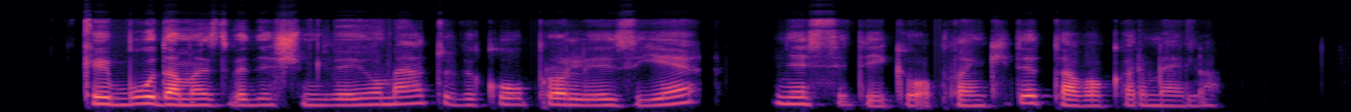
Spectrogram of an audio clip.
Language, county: Lithuanian, Klaipėda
